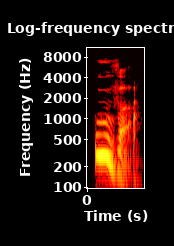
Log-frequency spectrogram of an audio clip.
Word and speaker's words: Ove: club based on audiobook listeners ha that is pronounced huva movie man called ova alrighty so it's Swedish the author is Frederick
